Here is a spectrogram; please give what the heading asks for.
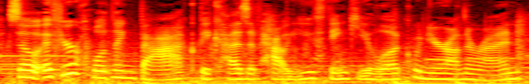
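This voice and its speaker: A woman's voice: medium pitch, steady tone, moderate pace, vocal fry. A woman hosting a vlog, talking in a casual, conversational style. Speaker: vlog host. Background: music.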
